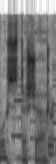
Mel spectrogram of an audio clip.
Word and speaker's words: Worcestershire: Worcestershire. Stress on the first syllable. Worcestershire. Yeah. Only 3 syllable.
